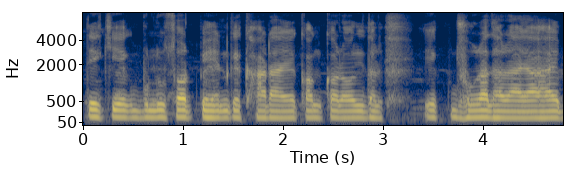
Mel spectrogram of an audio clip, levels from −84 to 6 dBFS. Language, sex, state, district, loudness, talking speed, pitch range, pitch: Hindi, male, Bihar, West Champaran, -17 LUFS, 200 wpm, 130-140 Hz, 135 Hz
